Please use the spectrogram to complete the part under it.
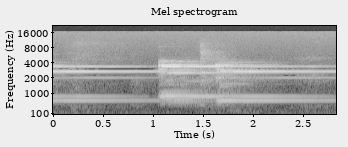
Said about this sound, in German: Warum klingelt das denn jetzt nochmal? Ja, ich habe keinen bestellt.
